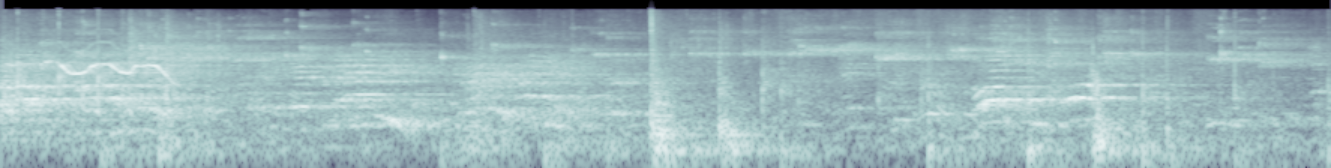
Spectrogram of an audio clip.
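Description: A crowd of young people calls out in an echoing gym.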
